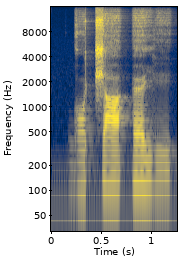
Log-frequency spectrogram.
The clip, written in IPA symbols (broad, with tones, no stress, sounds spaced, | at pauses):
ɡ ɔ˨ t͡ʃ a˦ | ɛ˦ j i˨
